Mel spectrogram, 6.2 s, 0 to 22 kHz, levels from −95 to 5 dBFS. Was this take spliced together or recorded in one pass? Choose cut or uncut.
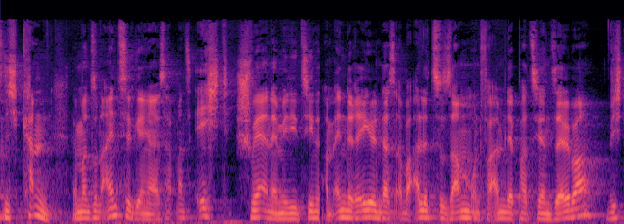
cut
